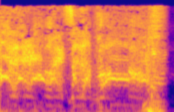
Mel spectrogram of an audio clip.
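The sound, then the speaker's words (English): A loud, strained scream from a played song clip holds steady for under two seconds, then cuts off abruptly. “Are you ready for your song? Yes. Well, your scream, here it is.”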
